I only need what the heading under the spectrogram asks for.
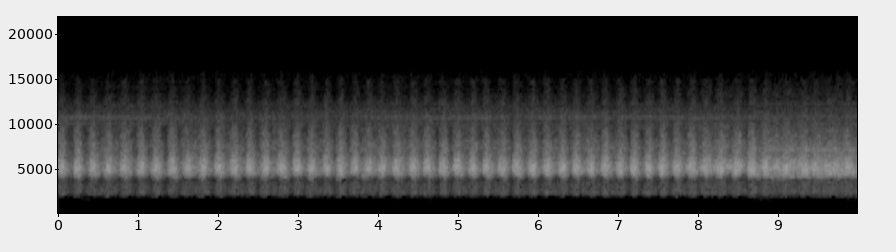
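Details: Chorus of cicadas in coastal pines at Pefkos Bay on Skiros, Greece, July 2018, wind buffeting edited out: continuous shrill rasping drone with rhythmic pulses near three per second, swelling slightly and smoothing toward the end.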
